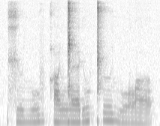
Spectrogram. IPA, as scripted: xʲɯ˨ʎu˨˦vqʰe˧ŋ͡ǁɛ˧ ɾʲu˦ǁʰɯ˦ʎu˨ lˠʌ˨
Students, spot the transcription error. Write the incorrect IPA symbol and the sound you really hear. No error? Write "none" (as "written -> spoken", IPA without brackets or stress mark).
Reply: none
